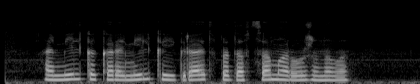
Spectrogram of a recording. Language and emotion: Russian, neutral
